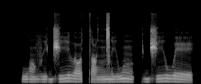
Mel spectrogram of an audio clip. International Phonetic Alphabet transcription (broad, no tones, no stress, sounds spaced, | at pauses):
w ɔ̃ v i d͡ʒ i l ɔ t ɑ ŋ͡ǀ i w ũ | d͡ʒ i w e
